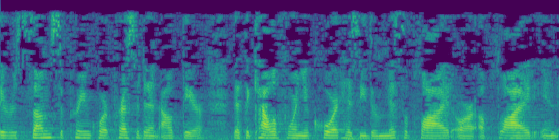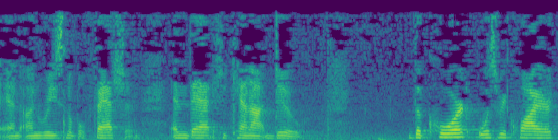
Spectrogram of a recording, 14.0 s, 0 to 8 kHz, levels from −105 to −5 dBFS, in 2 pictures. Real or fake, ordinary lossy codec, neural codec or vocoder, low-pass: real; MP3, 48 kbps; none; 7.2 kHz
